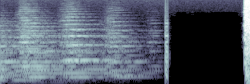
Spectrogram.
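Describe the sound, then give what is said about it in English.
A wavering tonal hum like a radio being tuned, then a sharp crackle, a moment of silence, and a sudden loud burst of harsh static at the end. “Static. Noise. That's all we hear, or so it seems.”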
